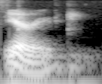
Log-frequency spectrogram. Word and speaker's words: Eerie: else but uh but it's Eerie it's Eerie like Eerie Indiana I okay so maybe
